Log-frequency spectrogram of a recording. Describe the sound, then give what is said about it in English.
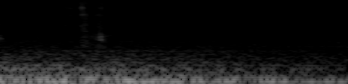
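Pencil-like scratching of someone drawing a picture on paper: a few quick strokes early on, then near quiet with only a faint low hum. “He looks at the blank page for a moment, and then he starts to draw a picture. The picture becomes a comic book.”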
